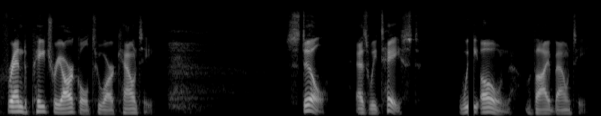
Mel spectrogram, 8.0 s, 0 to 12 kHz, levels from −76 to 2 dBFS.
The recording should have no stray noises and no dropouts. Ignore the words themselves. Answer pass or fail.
fail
